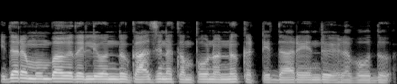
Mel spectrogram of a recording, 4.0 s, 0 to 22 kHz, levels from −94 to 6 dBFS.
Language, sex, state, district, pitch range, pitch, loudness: Kannada, male, Karnataka, Koppal, 110-125 Hz, 115 Hz, -17 LUFS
